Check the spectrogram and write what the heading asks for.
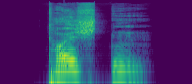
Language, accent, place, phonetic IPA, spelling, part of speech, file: German, Germany, Berlin, [ˈtɔɪ̯ʃtn̩], täuschten, verb, De-täuschten.ogg
- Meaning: inflection of täuschen: 1. first/third-person plural preterite 2. first/third-person plural subjunctive II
